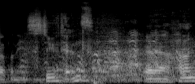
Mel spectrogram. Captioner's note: audience laughs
